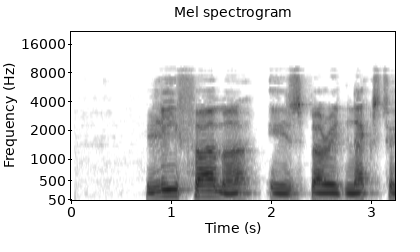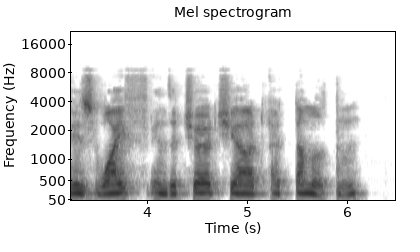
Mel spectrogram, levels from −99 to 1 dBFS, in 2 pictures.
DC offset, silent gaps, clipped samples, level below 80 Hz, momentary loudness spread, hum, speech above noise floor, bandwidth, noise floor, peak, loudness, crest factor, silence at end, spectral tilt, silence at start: under 0.1%; none; under 0.1%; -64 dBFS; 11 LU; none; 59 dB; 9 kHz; -81 dBFS; -4 dBFS; -23 LUFS; 18 dB; 0.35 s; -6.5 dB/octave; 0.75 s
